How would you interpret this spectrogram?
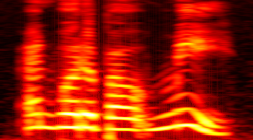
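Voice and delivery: put-on a left-out old man demanding his share; indignant outburst. Old beggar protesting to Jesus, indignant and loud.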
